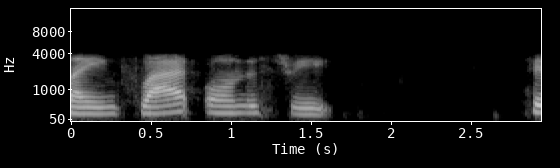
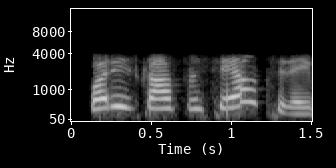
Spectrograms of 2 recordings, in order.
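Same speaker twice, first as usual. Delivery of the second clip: curious Mama; 9 semitones higher, 4 dB louder, faster than usual. Acted. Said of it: "Mama says".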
